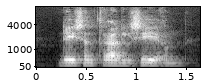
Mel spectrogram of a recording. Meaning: to decentralize, to decentralise
- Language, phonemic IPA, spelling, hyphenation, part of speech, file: Dutch, /deːsɛntraːliˈzeːrə(n)/, decentraliseren, de‧cen‧tra‧li‧se‧ren, verb, Nl-decentraliseren.ogg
